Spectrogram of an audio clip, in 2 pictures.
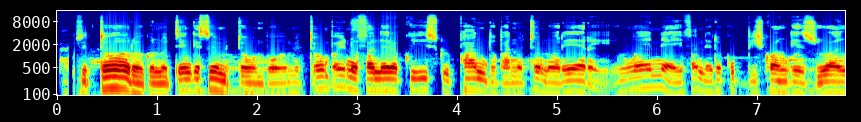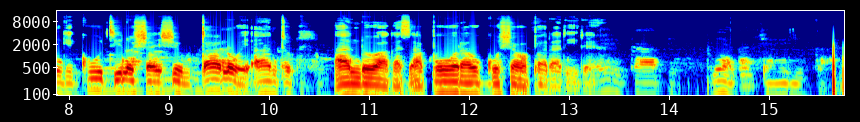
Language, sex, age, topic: Ndau, male, 18-24, health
